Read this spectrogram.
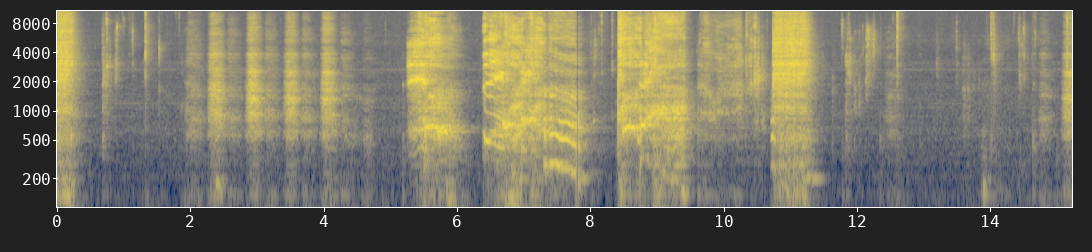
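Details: Repeated harsh, wet coughing fits with throat clearing and heavy breaths between; productive cough from smoking-related lung disease, with red-coloured sputum shown.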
